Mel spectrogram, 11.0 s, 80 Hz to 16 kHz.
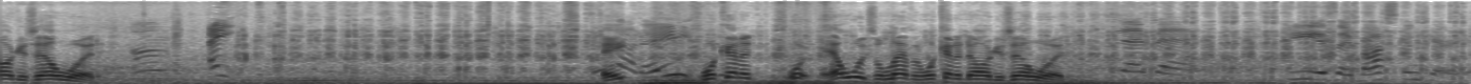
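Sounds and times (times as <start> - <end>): dogs panting rapidly: 0.0 - 11.0.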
